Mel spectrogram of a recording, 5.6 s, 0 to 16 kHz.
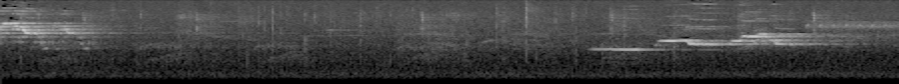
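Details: Hermit thrush song from Sudbury, Massachusetts, June 29, 2023, taken on a Sony PCM D50 with lavalier mics: after faint chips from other birds, a lower whistled note leads into rising, ringing flute-like phrases.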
